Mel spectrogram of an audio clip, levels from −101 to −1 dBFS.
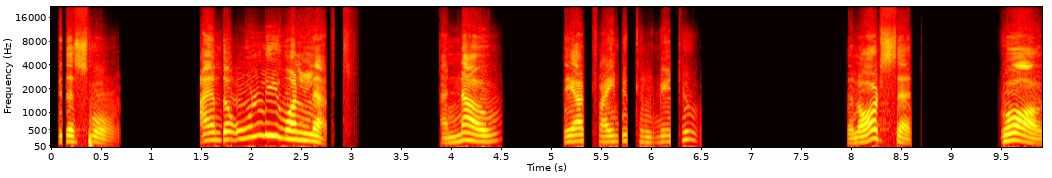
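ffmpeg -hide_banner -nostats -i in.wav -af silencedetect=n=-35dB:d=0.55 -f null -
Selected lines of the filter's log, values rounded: silence_start: 0.67
silence_end: 1.49 | silence_duration: 0.82
silence_start: 3.03
silence_end: 3.88 | silence_duration: 0.86
silence_start: 4.47
silence_end: 5.13 | silence_duration: 0.67
silence_start: 6.44
silence_end: 7.97 | silence_duration: 1.52
silence_start: 8.59
silence_end: 9.50 | silence_duration: 0.91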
